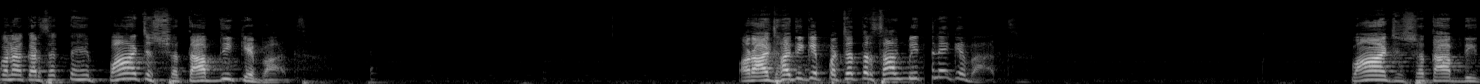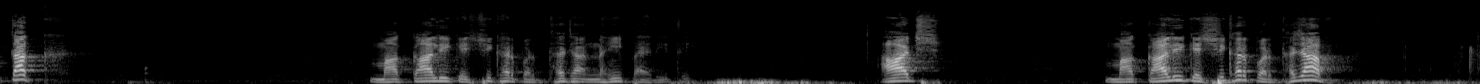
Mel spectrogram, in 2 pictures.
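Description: An elderly man speaks with emphasis into a microphone, in phrases separated by long pauses.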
